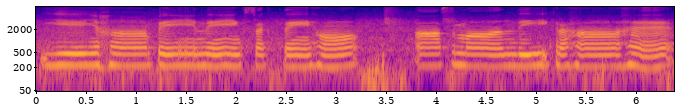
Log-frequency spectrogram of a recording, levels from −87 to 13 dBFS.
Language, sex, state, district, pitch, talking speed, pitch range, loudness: Hindi, female, Haryana, Jhajjar, 220 Hz, 95 wpm, 215-225 Hz, -13 LUFS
